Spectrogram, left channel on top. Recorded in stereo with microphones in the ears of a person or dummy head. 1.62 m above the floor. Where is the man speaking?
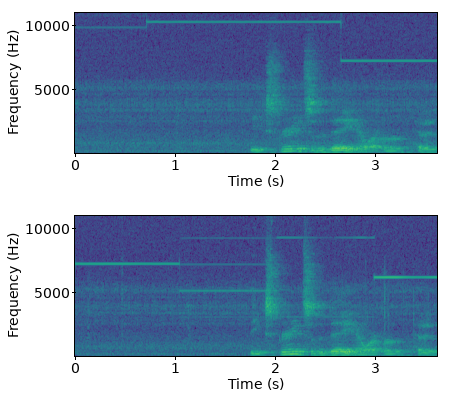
35° right (ahead or behind), 0.9 m; by 3.5 s 65° right (ahead or behind), 2.0 m.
